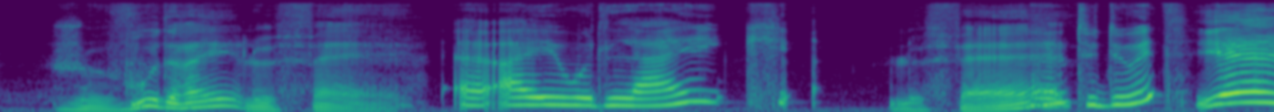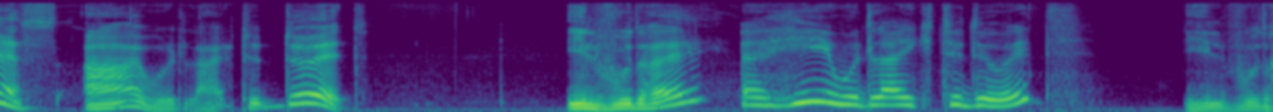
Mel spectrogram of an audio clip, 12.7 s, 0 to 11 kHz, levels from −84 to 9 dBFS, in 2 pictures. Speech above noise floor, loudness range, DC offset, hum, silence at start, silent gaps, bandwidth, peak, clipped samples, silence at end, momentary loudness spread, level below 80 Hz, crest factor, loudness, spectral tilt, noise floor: 36 dB; 3 LU; under 0.1%; none; 0.3 s; none; 10 kHz; -2 dBFS; under 0.1%; 0 s; 17 LU; -44 dBFS; 16 dB; -17 LUFS; -7 dB/octave; -53 dBFS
